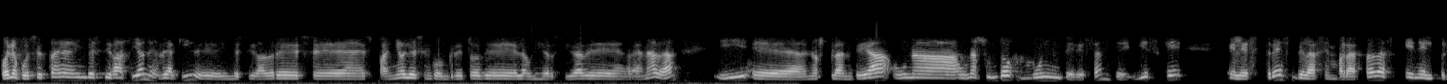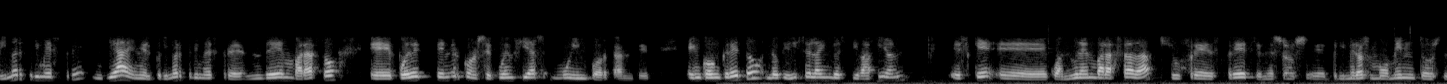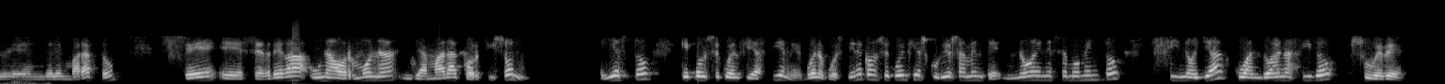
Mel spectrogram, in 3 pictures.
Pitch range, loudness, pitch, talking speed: 135-190 Hz, -24 LUFS, 160 Hz, 140 wpm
